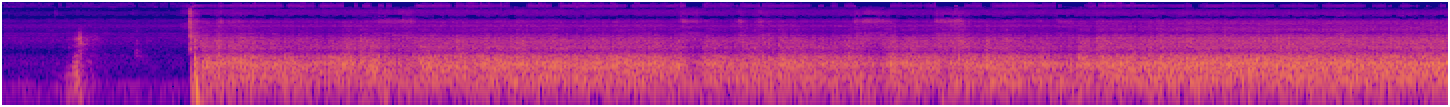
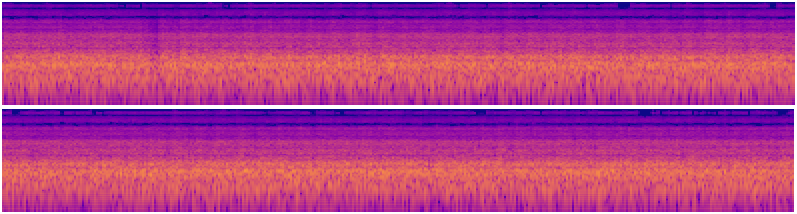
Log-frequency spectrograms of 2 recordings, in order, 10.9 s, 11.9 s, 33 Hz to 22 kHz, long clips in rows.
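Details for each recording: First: Early-model Primus Omnifuel stove with 0.25 mm jet, burner just opened and still cold: a click, then uneven roaring hiss that dips and pops irregularly until it heats up; burner sputtering, not preheated. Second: Early Primus Omnifuel stove burning kerosene, warmed up, fuel valve turned down to remove the chug. Even, steady rushing roar with no pulsing or chugging; burner running cleanly.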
